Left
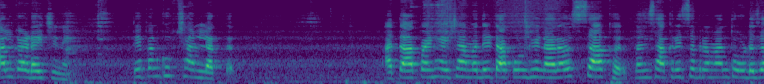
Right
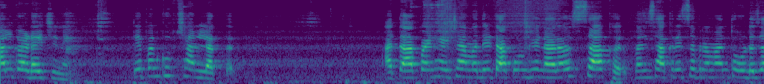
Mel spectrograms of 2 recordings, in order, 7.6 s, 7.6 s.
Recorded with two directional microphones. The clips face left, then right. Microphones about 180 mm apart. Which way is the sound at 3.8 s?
20° left (ahead or behind).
